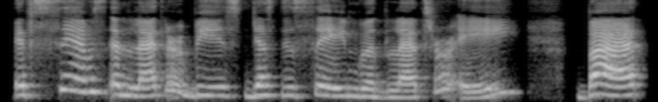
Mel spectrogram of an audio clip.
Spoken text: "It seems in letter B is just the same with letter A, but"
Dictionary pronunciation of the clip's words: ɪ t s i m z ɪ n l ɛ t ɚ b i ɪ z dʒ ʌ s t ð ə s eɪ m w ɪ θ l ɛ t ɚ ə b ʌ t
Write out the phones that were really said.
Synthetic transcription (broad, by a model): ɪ t s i m s ɪ n l ɛ t ɚ b i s dʒ ʌ s t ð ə s eɪ m w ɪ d l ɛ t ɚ ə b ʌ t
